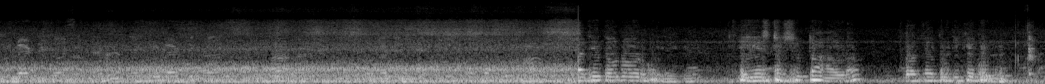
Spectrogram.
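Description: A Kolkata Metro train runs beneath the Ganges from Dum Dum toward Howrah station, with a constant loud carriage rumble that drops to a quieter ride while someone talks over it.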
